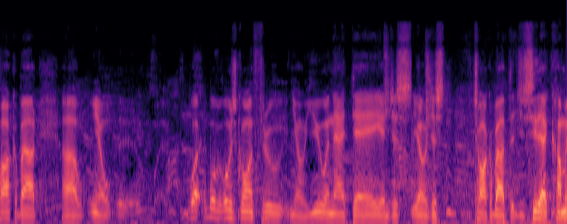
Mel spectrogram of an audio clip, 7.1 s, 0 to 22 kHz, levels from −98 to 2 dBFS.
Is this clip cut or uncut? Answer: cut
